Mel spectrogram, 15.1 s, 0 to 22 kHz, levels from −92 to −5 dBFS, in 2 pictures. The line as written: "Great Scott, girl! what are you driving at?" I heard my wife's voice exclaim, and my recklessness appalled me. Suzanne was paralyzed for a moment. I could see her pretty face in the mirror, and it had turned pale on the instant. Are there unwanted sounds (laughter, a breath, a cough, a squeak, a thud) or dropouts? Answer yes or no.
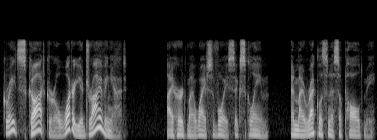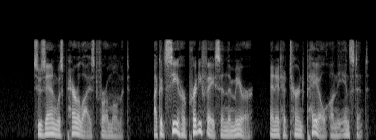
no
